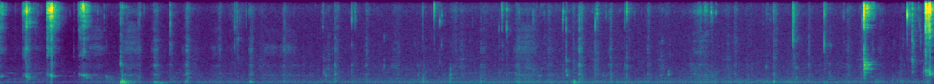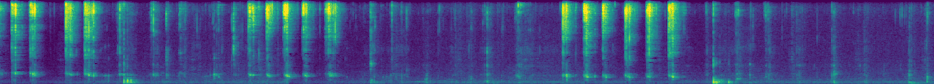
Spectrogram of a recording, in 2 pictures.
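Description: Raw green chillies being bitten and chewed close to the microphone: four bursts of crisp crunching, with quieter chewing between them.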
